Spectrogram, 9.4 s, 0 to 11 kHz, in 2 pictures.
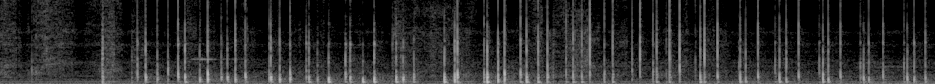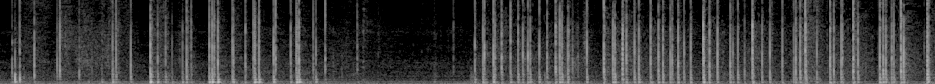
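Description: Long acrylic nails tap fast on the cover and spine of a medium, closed, solid paperback novel with a white cover (41 Ways to Die). The result is a dense run of sharp, bright, dry clicks with very short ring. The tapping grows quicker and busier toward the end.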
